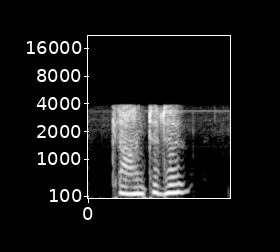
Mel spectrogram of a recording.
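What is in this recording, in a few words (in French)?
"quarante-deux", French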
